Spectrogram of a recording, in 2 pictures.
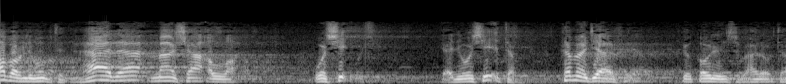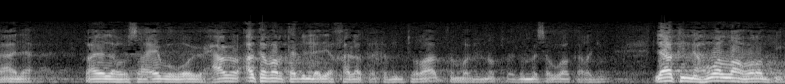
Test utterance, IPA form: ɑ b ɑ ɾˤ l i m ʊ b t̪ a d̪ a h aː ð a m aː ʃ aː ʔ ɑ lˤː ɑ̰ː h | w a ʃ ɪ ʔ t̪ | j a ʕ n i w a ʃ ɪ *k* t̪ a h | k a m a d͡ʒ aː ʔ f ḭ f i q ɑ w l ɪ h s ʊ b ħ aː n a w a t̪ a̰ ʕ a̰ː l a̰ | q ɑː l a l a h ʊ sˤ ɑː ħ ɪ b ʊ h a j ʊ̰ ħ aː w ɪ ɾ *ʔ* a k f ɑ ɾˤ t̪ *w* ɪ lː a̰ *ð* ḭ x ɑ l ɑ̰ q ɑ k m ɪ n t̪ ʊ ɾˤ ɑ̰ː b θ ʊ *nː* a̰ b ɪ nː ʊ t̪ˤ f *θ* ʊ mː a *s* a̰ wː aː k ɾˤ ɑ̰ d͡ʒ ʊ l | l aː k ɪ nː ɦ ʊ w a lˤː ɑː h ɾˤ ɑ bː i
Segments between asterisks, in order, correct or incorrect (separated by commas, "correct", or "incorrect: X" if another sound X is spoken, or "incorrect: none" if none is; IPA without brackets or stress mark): incorrect: ʔ, correct, incorrect: b, correct, incorrect: mː, correct, correct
